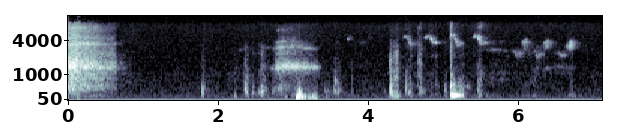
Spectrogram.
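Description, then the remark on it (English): A bird calls with a series of short, high chirps in quick succession, fairly faint, after a breathy exhale and a few soft knocks. “You hear that? Lap. Fucking bird.”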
